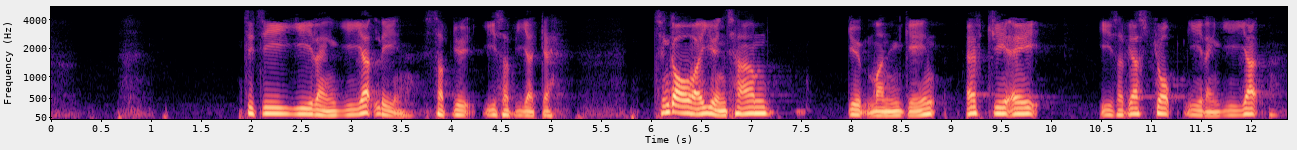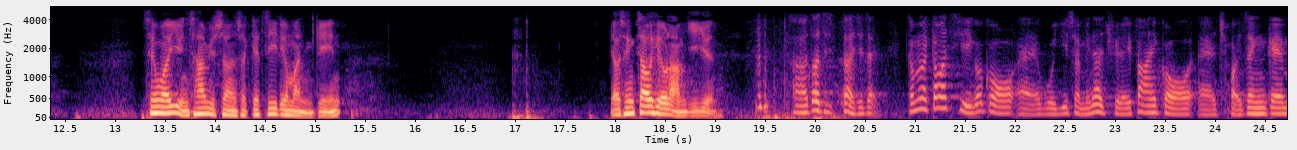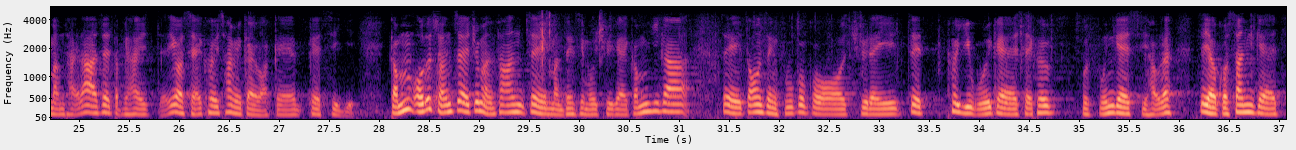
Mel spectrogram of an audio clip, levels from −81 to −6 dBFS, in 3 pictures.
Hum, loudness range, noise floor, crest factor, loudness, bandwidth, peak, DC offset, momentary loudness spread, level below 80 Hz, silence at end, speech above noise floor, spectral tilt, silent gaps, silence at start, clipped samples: none; 9 LU; -60 dBFS; 18 dB; -21 LUFS; 4.9 kHz; -2 dBFS; under 0.1%; 15 LU; -44 dBFS; 0.05 s; 40 dB; -11.5 dB/octave; none; 0.65 s; under 0.1%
